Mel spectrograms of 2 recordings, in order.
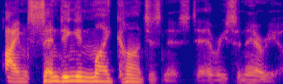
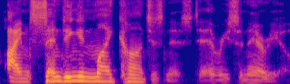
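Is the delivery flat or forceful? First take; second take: forceful; forceful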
